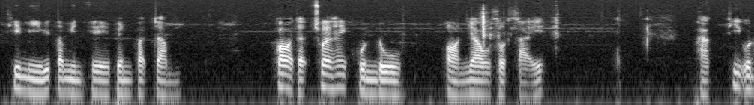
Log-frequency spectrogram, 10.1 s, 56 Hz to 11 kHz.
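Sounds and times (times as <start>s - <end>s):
person speaking: 3.7s - 7.5s.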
